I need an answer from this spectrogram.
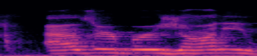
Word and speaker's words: Azerbaijan: And so our first country was, I'm going to say it wrong, Azerbaijani. No, that's the name of the language, Azerbaijan.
